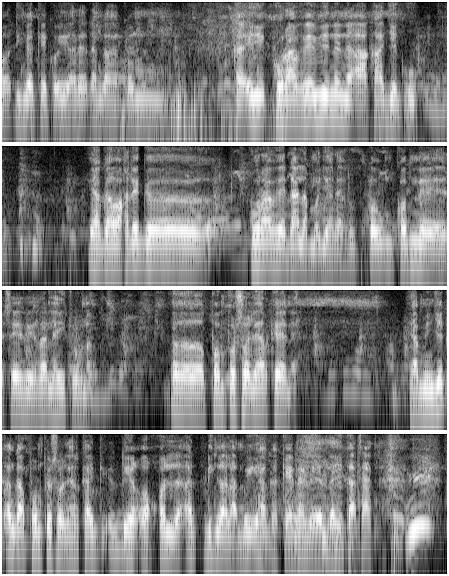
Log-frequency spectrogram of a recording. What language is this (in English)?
Serer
